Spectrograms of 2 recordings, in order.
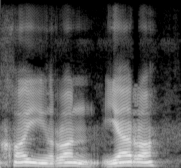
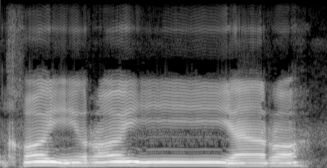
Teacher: huruf nun sukun atau tanwin kepada huruf sesudahnya disini yaitu ya Sehingga yang terbaca adalah ya disertai dengan dengung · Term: Idgham Bighunnah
